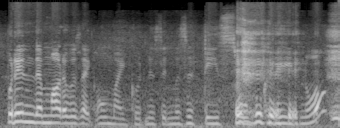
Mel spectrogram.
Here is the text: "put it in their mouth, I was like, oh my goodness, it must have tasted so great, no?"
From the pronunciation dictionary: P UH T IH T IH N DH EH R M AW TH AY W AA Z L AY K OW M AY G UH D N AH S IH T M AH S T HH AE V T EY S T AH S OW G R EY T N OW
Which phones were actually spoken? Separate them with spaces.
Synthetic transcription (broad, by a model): P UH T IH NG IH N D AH M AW T AY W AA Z L AY K OW M AY G UH D N AH S IH T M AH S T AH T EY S S OW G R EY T N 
